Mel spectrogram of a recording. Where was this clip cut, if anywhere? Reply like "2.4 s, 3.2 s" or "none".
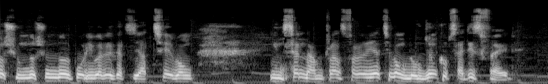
none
